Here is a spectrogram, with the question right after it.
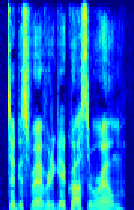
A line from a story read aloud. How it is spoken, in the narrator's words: Cyrus grumbled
